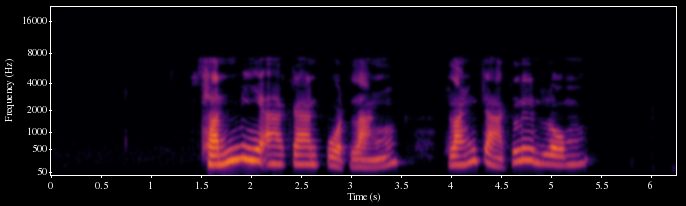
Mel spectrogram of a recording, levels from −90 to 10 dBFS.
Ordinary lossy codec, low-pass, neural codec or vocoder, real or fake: none; 7.2 kHz; none; real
